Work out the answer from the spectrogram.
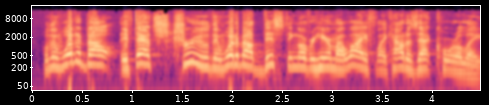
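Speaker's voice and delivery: high, loud pleading questions; a believer pressing the Spirit, high and loud; eager questioner. Retold or imitated. Preacher voicing a believer questioning the Holy Spirit, high and loud.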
